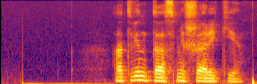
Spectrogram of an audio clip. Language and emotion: Russian, neutral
